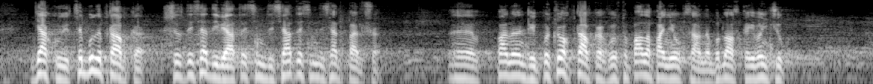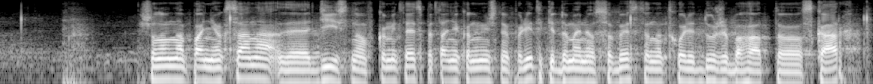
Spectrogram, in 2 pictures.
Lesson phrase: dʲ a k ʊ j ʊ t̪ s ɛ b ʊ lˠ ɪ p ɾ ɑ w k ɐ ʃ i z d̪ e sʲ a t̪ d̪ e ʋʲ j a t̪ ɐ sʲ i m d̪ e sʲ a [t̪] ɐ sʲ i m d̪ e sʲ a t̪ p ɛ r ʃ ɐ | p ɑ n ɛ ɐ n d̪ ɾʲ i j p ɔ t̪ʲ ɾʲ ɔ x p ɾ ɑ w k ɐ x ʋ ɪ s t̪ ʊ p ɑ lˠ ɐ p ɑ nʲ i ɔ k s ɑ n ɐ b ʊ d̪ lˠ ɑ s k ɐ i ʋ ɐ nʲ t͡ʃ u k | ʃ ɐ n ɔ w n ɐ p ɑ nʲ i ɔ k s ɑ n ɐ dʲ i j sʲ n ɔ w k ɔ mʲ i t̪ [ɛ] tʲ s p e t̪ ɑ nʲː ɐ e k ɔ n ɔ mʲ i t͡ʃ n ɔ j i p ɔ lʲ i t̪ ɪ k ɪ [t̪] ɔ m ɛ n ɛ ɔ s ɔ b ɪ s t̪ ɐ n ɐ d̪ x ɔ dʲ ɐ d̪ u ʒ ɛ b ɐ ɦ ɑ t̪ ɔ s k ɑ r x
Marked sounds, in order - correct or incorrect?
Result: correct, correct, incorrect: d̪

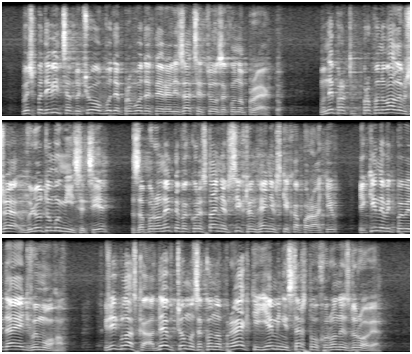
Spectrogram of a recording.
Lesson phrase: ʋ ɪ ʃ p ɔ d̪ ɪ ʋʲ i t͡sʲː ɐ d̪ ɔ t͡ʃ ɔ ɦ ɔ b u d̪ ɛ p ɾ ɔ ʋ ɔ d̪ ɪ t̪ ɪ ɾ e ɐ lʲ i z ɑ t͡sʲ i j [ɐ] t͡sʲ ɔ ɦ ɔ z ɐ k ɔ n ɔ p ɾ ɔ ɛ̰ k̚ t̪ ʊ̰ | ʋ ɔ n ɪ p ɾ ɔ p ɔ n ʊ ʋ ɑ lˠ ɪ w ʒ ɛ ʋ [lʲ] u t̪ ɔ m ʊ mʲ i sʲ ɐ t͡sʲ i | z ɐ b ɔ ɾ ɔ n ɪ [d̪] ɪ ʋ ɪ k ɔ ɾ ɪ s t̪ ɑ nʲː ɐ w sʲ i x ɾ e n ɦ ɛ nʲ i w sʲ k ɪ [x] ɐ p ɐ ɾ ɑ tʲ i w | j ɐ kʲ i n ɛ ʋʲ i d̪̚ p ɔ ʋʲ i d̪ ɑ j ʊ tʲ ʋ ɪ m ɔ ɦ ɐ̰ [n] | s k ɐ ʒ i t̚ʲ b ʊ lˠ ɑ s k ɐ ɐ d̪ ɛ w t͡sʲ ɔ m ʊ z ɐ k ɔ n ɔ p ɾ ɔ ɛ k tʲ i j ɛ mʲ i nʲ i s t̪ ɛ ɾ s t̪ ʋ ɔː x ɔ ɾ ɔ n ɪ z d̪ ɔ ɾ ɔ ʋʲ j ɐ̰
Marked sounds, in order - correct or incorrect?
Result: correct, correct, incorrect: t̪, correct, incorrect: m

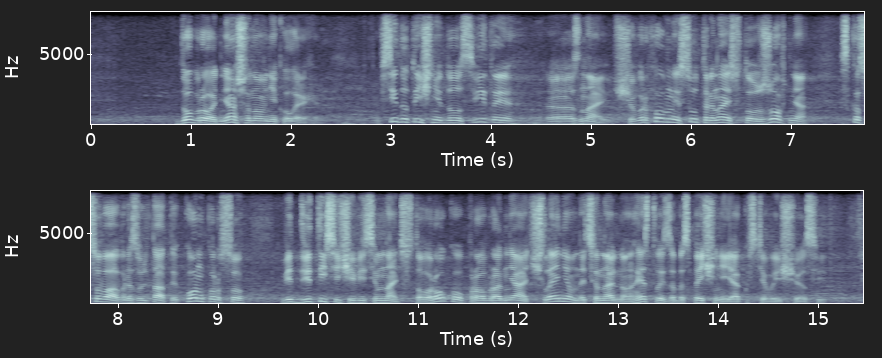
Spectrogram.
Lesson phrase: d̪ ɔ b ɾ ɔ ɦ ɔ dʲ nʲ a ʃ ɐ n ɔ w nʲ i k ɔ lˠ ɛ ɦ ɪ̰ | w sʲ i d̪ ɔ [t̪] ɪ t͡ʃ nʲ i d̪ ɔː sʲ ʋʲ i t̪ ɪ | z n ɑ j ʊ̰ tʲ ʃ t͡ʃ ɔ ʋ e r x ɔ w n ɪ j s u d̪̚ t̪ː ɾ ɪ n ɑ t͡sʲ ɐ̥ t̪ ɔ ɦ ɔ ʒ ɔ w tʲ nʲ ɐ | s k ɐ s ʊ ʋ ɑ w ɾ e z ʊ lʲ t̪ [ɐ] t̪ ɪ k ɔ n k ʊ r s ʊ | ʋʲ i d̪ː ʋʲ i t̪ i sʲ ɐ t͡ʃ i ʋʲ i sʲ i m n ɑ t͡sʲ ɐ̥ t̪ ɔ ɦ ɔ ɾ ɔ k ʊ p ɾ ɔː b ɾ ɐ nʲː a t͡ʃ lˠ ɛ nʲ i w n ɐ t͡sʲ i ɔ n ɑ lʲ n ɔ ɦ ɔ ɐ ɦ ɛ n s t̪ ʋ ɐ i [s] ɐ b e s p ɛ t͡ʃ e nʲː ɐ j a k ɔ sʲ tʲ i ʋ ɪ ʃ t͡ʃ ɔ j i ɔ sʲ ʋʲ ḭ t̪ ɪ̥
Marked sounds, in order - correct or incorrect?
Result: correct, incorrect: ɑ, incorrect: z

